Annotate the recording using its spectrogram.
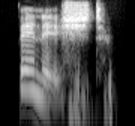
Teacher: não existe um som de e não existe voz não existe garganta vibrando aqui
